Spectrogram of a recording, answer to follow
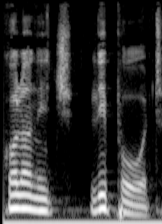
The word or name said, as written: Kollonich, Lipót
